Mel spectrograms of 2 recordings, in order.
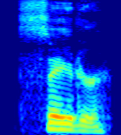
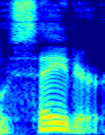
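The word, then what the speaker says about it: satyr: a solid brass saer how do you say that s a t yr Sader oh Sader yeah okay vintage Tech ether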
